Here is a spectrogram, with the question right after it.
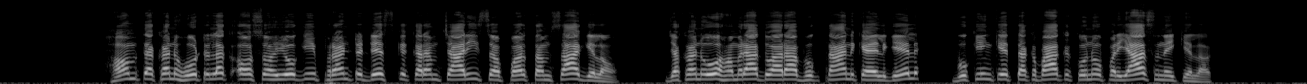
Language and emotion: Maithili, angry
